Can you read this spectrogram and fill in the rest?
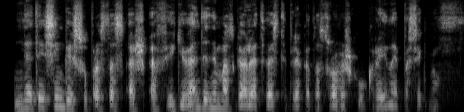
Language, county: Lithuanian, Vilnius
